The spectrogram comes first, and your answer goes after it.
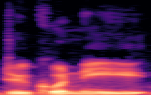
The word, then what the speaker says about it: Duquesne: still even with the modern era thing like duquesne is how you say it i have no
